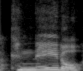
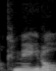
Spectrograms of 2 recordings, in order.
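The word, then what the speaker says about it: knaidl: about that before oh look maybe you're yeah canal and that's how we pronounced it k n a i d l canatal that's how we pronounced it okay which that's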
